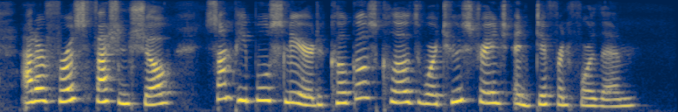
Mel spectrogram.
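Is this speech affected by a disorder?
No.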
